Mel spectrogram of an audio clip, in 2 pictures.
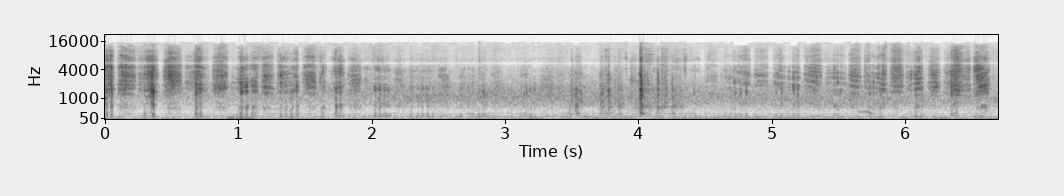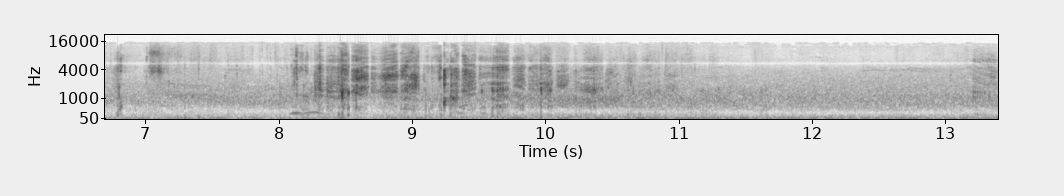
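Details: Staffordshire Bull Terriers, a pair of dogs, heard panting in a long rhythmic run of fast, breathy huffs, a loud single gasp near the start and a denser, stronger stretch of panting midway.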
